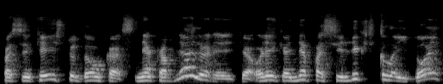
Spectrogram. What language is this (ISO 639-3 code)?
lit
